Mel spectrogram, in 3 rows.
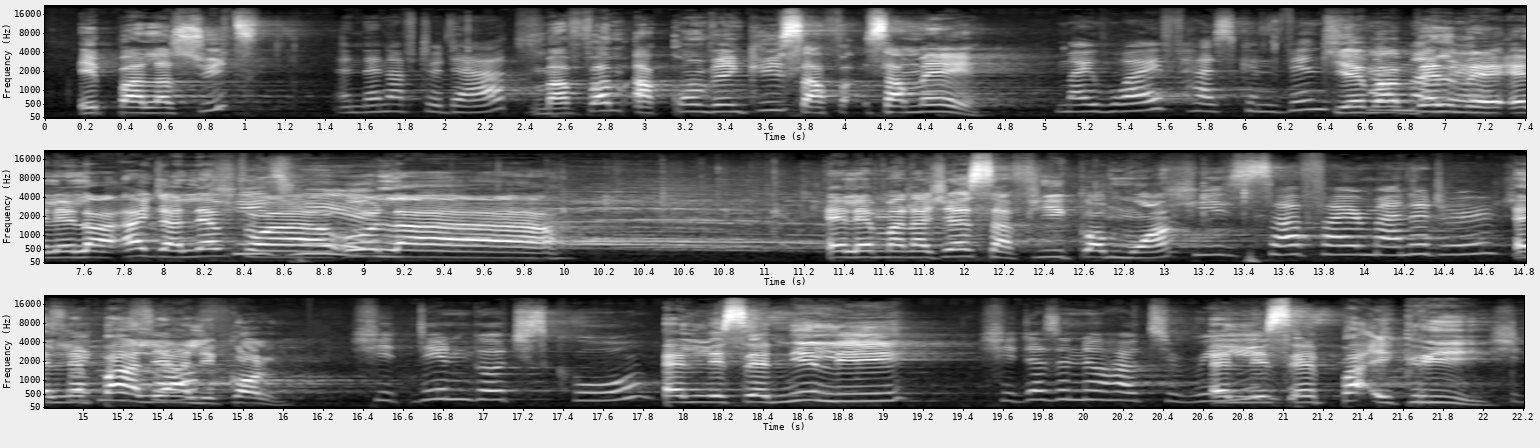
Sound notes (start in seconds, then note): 0.2 continues in French; 6.9 continues in French; 8.3 audience claps and cheers; 11.3 continues in French; 14.5 continues in French; 17.8 continues in French; 20.8 continues in French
